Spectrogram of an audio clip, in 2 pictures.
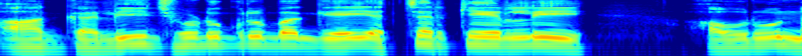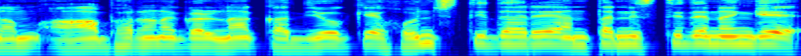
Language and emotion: Kannada, fearful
